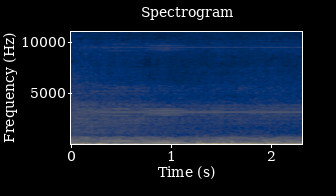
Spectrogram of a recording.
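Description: Cinematic intro sound design: a deep steady rumble with held low tones, one fading out about a second in and a lower one starting shortly after.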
